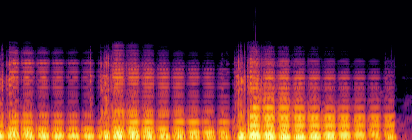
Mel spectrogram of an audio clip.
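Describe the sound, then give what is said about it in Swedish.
An electric guitar plays sustained chords through a tremolo effect pedal with some reverb, in the style of a Fender amp's tremolo, the volume throbbing up and down in a steady, fast rhythm. Three chord changes, no talking, ending as the sound cuts off. “Här hör man, för på en, på en Fender så blir det ju så att den choppas liksom i, i, i reverb-sansen.”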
